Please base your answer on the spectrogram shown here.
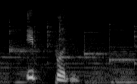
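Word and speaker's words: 一分: Pun is used after 1, 3, 4, 6, 8, and 10. Example: 1 minute called Ippun, 3 minute called Sanpun,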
